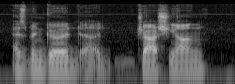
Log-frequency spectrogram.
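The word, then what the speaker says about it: Jung: for the Rangers has been good uh Josh Young right that's how you pronounce it I don't know why it's not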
